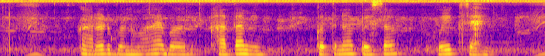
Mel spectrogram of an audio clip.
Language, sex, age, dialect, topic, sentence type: Chhattisgarhi, female, 25-30, Northern/Bhandar, banking, question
